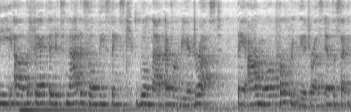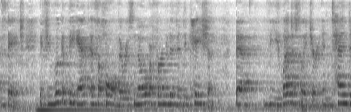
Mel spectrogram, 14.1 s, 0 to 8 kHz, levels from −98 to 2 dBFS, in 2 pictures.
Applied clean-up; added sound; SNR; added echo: none; Bowed string instrument; 11 dB; reverberation time 0.4 s.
